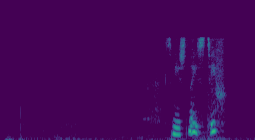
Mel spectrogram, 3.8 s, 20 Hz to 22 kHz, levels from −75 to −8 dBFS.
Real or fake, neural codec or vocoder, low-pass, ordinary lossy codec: fake; codec, 16 kHz, 0.5 kbps, X-Codec, HuBERT features, trained on balanced general audio; 7.2 kHz; none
